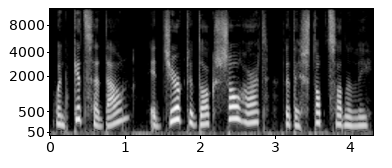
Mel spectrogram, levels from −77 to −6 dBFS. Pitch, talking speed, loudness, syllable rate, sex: 225 Hz, 195 wpm, -20 LUFS, 4.9 syllables/s, female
